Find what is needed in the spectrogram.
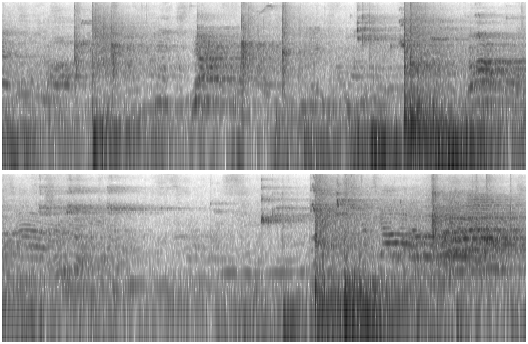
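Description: Volleyball rally in a sports hall: a series of sharp smacks as the ball is hit back and forth, with players shouting calls in between, echoing off the hall walls.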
